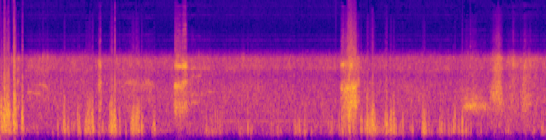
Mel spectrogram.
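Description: Wind noise on the camera microphone with irregular crackles and knocks. There is a short louder burst about five seconds in.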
